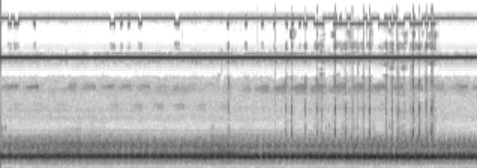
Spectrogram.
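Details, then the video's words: Night chorus of frogs: a persistent shrill trilling drone, many callers overlapping, with the pulsing becoming more distinctly throbbing in the second half. "Call of the frog in the deep night"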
